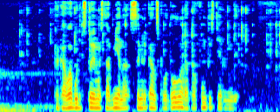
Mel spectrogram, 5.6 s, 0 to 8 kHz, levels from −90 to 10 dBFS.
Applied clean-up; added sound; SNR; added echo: classical method Wiener filter.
